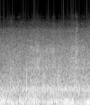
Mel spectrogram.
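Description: Water rushing over a weir on the River Severn makes a steady, broad roar heard while running past, continuous and fairly loud, blended with some wind buffeting.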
